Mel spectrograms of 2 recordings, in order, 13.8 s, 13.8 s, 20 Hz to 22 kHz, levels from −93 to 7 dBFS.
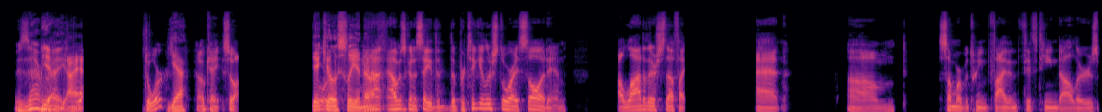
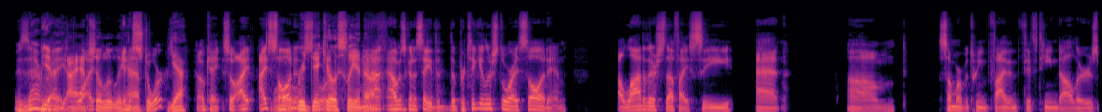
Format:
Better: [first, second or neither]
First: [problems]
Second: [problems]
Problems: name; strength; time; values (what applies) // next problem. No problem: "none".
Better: second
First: audio cutting out; at 1 s for 0.5 s, at 3 s for 1 s and at 8.5 s for 0.5 s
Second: none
